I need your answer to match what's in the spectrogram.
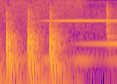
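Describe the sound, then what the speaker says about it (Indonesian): Three firm knocks on a house door from outside land in quick succession, close and solid, followed by a faint fourth tap. "karena mendengar pintu rumah diketok dari luar"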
